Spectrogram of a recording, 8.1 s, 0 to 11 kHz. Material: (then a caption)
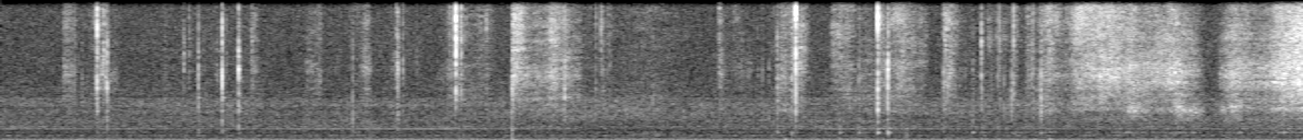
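Glass, plastic. A glass Arizona iced tea bottle of about 20 oz, full of tea and wrapped in a plastic label, is tilted and held sideways in both hands while fingertips tap and scratch along the labelled body. The result is quiet, irregular, short bright ticks and scratchy rasps over a steady low hum, with a brighter hiss building toward the end.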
